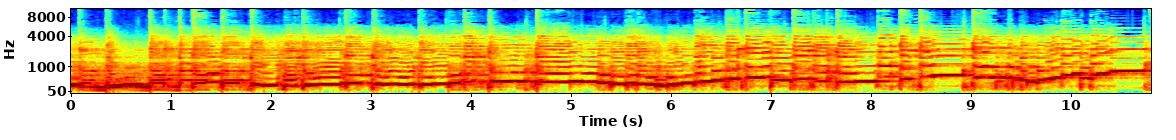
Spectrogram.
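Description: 1967 Gibson ES-335 electric guitar on its neck pickup, played through a 1965 Fender Deluxe Reverb amp: a single-note lead line, with notes bent up and down about midway and again near the end.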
